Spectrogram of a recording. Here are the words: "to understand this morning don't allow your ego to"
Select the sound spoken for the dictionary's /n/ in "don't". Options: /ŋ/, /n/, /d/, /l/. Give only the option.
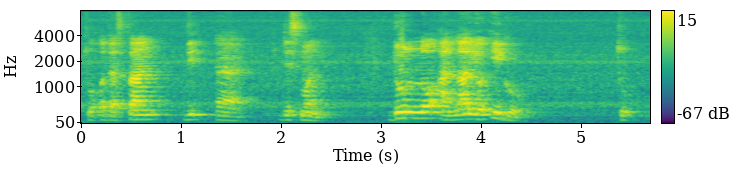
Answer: /l/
